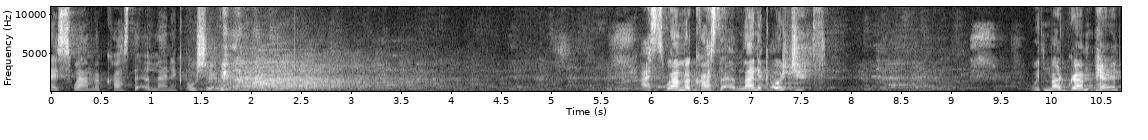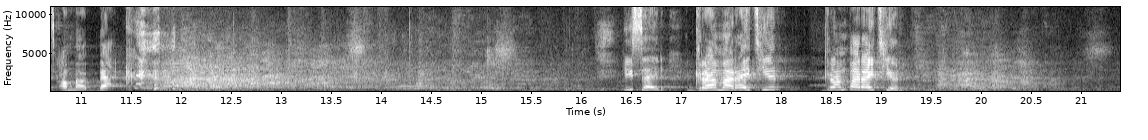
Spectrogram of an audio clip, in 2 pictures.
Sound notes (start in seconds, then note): 9.4 laughs; 11.5 audience laughs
